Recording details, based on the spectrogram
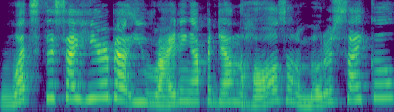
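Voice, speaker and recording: Speaking at a moderate pace, a woman uses a put-on character voice set high in her range. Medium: read story. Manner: blunt, hearty.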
